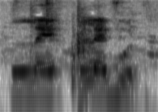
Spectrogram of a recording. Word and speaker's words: Levure: Kenapa namanya Levure? Levure. Iya. Bacanya gitu? Iya.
